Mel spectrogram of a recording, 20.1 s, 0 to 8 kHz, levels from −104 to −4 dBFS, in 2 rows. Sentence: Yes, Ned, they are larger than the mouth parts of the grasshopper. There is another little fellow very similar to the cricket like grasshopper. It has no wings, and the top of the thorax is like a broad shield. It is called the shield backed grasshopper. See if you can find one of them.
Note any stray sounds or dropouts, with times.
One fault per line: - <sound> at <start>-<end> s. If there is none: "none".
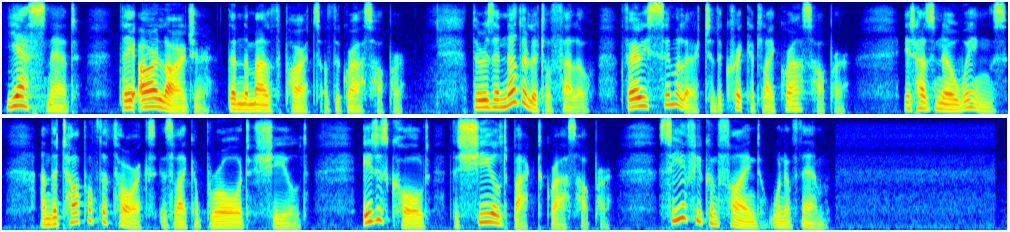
none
